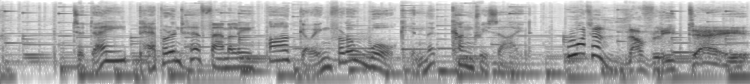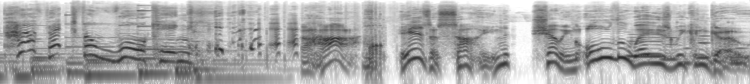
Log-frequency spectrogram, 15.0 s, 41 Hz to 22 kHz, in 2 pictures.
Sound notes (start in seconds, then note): 9.3 children giggling; 10.5 snorts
